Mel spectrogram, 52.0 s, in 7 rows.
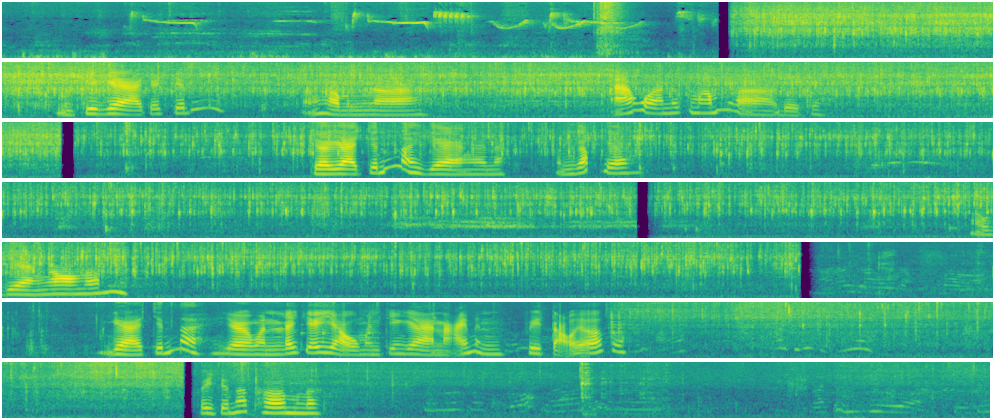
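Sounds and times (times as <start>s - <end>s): small bird whistling: 1.0s - 5.3s
chicken frying in oil: 5.5s - 35.8s, 41.7s - 52.0s.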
